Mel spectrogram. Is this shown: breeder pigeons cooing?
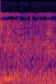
yes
